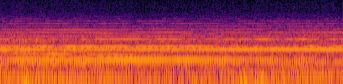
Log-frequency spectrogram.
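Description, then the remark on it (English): An air raid siren in Kyiv, Ukraine, drones on with a steady, penetrating wail, holding one sustained pitch throughout, carried over low city rumble in the background with no voices. “Siren sound in Kyiv.”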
